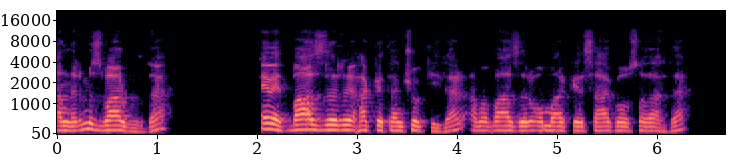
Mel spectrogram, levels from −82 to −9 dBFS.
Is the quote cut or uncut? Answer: uncut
